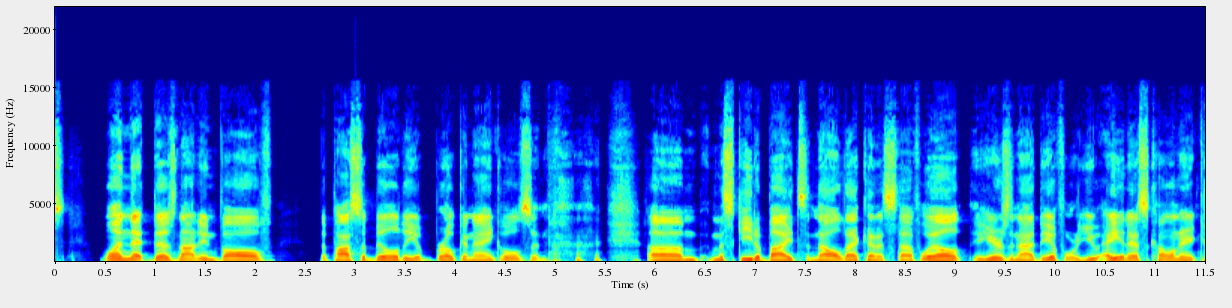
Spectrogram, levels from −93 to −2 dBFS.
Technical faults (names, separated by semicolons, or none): clock drift between sender and receiver; repeated timing corrections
